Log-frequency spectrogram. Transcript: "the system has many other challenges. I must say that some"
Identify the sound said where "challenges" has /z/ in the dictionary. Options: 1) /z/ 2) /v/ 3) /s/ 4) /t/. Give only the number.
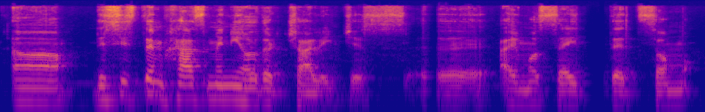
3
